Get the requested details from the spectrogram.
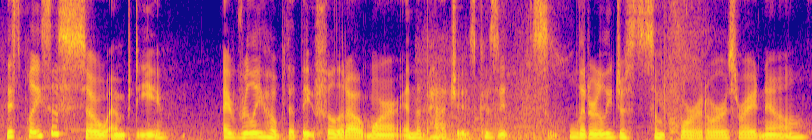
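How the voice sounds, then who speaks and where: A woman's voice: fairly low pitch, moderate pace, warm tone, a little hiss or hum. A young woman streamer chatting casually while gaming, swearing and laughing at herself.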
